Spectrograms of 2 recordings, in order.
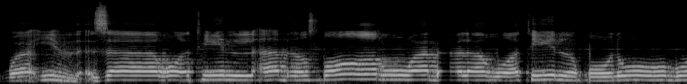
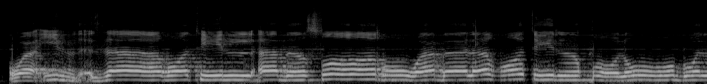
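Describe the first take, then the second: No difference in how they are said.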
